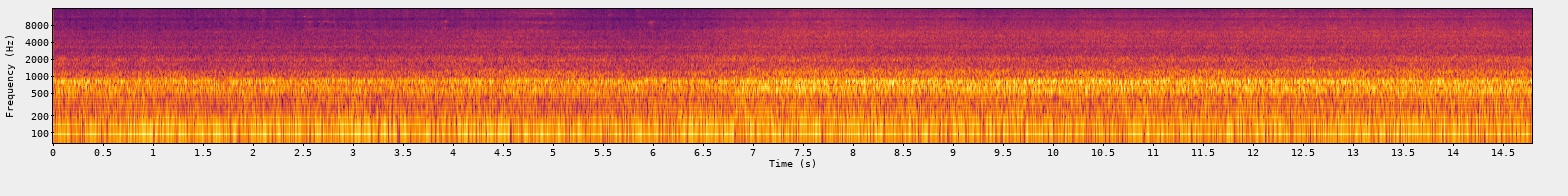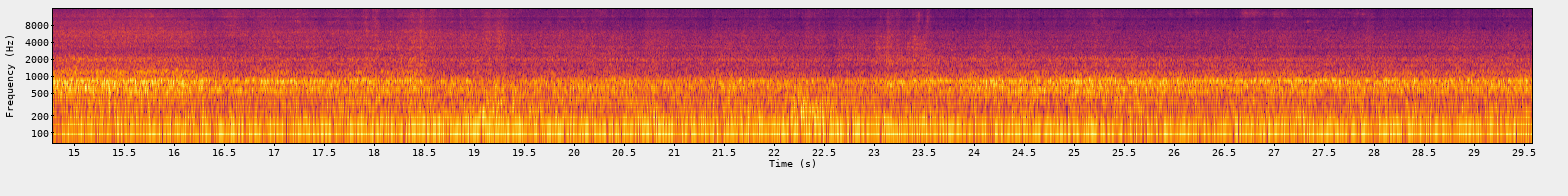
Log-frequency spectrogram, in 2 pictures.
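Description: Passenger train running steadily, heard from aboard a coach: a continuous low rumble of wheels on rail with a steady mid-pitched hum over it.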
